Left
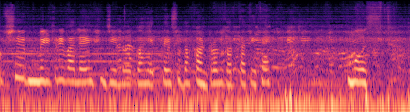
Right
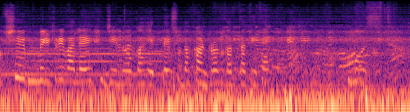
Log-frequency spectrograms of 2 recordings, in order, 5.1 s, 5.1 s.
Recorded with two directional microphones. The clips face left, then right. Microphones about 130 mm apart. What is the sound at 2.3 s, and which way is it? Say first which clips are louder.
Speech: left 4 dB; 30° left (ahead or behind).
